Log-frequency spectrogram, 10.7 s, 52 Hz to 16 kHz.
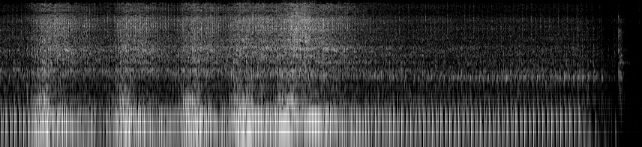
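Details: Yamaha R15 V3 single-cylinder engine revving then ticking idle with light metallic clatter; top-end noise, rocker arm bearing suspected, not confirmed.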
